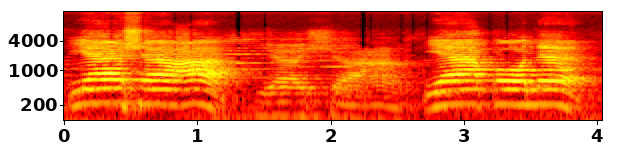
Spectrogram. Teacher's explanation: Jadi tengah lidahnya diangkat, bukan di pucuk. Ya, bukan, tapi di tengah lidah.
